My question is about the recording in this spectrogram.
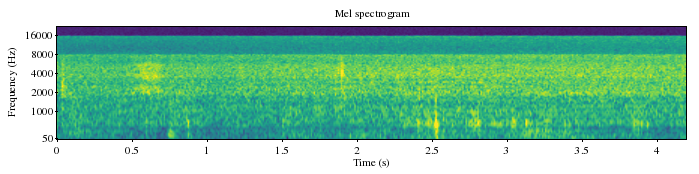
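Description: Steady low background noise with a faint click about two and a half seconds in.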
